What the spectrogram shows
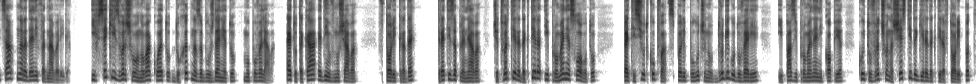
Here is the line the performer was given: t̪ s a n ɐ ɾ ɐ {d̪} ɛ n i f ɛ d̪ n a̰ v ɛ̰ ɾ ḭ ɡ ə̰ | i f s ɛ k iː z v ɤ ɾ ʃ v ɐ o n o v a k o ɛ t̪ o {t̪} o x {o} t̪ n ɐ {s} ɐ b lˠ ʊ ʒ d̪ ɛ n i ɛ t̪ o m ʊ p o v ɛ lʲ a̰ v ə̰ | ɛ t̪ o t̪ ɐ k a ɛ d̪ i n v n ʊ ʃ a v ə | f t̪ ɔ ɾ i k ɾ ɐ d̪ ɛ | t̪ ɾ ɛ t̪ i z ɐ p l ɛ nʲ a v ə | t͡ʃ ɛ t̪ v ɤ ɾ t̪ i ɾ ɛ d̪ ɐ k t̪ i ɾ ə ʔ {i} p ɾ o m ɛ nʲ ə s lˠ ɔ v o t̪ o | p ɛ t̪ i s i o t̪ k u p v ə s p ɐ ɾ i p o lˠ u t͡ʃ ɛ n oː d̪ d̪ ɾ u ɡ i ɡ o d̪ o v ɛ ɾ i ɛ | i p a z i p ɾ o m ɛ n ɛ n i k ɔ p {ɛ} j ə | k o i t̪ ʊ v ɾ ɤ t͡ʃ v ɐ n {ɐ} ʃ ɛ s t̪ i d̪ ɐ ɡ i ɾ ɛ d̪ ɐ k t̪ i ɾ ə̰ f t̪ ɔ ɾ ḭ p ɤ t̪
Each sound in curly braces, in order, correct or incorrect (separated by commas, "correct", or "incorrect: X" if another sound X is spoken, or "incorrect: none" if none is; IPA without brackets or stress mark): correct, incorrect: d̪, incorrect: ɤ, incorrect: z, correct, incorrect: i, correct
